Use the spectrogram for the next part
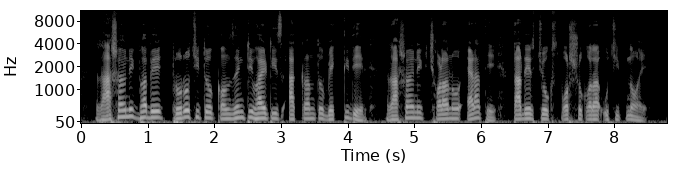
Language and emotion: Bengali, neutral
